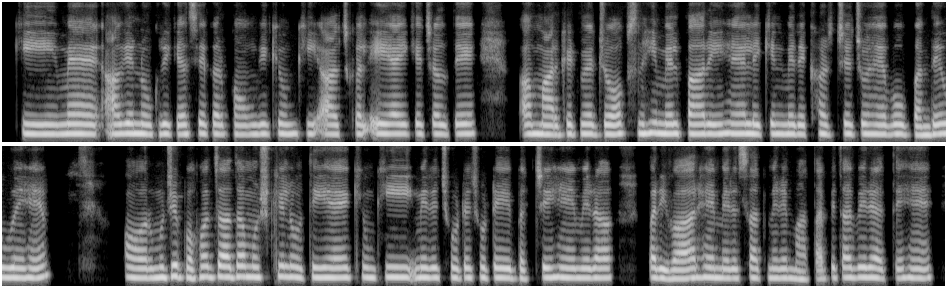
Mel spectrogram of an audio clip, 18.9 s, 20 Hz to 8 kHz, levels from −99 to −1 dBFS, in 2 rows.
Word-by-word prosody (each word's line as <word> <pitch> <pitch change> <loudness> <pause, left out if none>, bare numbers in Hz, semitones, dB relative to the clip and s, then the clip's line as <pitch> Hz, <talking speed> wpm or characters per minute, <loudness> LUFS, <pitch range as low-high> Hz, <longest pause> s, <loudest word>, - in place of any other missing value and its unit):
कि 200 -1 +1
मैं 205 -1 +2
आगे 205 +1 +3
नौकरी 200 -1 +1
कैसे 200 +2 -2
कर 200 0 -2
पाऊँगी? 195 +1 -3
क्योंकि 205 0 -2
आजकल 195 +1 -3
एआई 205 -1 +2
के 205 +1 -3
चलते 205 +1 -2 0.5
अब 200 +1 +1
मार्केट 195 0 0
में 205 -1 +1
जॉब्स 200 +3 -1
नहीं 215 +1 +2
मिल 205 0 +3
पा 205 -1 +2
रही 205 +1 +2
हैं 210 -1 +2
लेकिन 205 0 +1
मेरे 195 -1 +1
खर्चे 205 0 -3
जो 205 +2 -2
हैं, 200 -1 +1
वो 200 +1 0
बंधे 180 +2 +1
हुए 210 -1 +3
हैं। 205 +3 0 0.8
और 200 -1 +2
मुझे 210 +3 +3
बहुत 210 +1 0
ज़्यादा 225 0 +3
मुश्किल 220 +1 0
होती 210 0 0
है 210 0 +3
क्योंकि 215 0 -1
मेरे 210 0 +2
छोटे-छोटे 205 0 -1
बच्चे 190 +3 -1
हैं, 210 -1 +2
मेरा 200 0 +1 0.4
परिवार 190 -1 +2
है 210 0 +1
मेरे 195 -1 0
साथ, 200 +1 -2
मेरे 200 0 0
माता-पिता 195 +3 -3
भी 210 +1 +1
रहते 195 -2 -1
हैं। 200 -1 -1
205 Hz, 165 wpm, -22 LUFS, 195-210 Hz, 0.8 s, आगे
